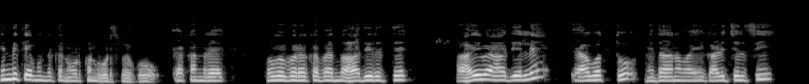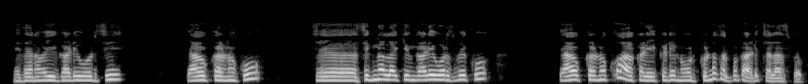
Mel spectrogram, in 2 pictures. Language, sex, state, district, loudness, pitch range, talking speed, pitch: Kannada, male, Karnataka, Shimoga, -16 LUFS, 180-215 Hz, 140 wpm, 190 Hz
